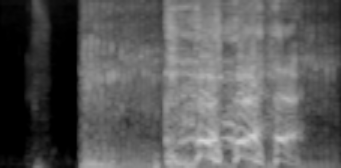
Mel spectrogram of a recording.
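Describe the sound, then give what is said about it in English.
A voice imitates a fart with the mouth, a buzzy raspberry lasting under two seconds with a few wavering pulses toward the end, loud, preceded by a tiny click. “Make a fart noise with your mouth.”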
